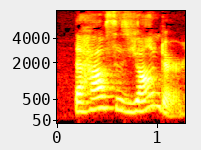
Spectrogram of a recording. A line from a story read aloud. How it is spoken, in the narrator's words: Scrooge exclaimed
